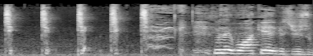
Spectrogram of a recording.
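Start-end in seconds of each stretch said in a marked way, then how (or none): 0.0-1.5 soft voiceless clock ticks; imitated ticking. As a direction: tick like a time bomb counting down. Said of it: "Can you hear it?".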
